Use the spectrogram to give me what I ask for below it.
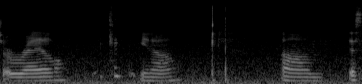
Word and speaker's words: Cheryl: people call her Charelle it's spelled like Cheryl but it's pronounced Charelle you know um that's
